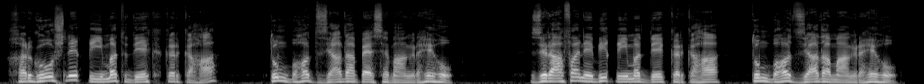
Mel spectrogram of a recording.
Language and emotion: Urdu, neutral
